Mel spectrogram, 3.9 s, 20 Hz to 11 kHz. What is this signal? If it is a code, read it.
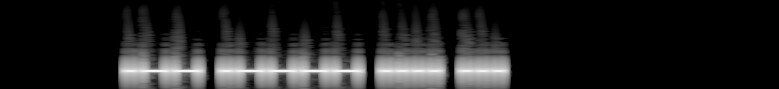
Morse code, heard as a keyed tone, about 29 wpm, 700 Hz. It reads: W1HS
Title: USA Call Signs - 4 Characters - 30wpm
